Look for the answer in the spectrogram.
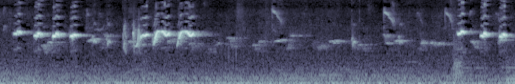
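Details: {'text': 'Morning song of a sooty-headed bulbul, recorded for luring and song training. Bright repeated whistled notes come in bursts, with a quieter stretch of scattered soft notes before a final series of loud whistles.'}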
